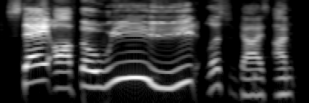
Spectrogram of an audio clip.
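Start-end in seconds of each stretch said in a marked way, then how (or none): 0.1-2.0 loud, high, drawn-out sports-pundit outburst; Stephen A. Smith. Acted. Host quoting a pundit to himself, loud impression. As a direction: bellow it slowly, stretching the last word. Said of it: "in the words of Stephen A. Smith".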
